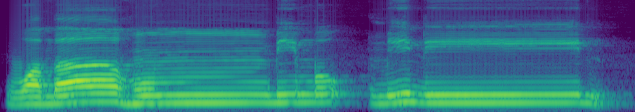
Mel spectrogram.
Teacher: میم ساکن کے بعد اگر حرف با آ جائے تو غنہ کے ساتھ اخفاء کیا جائے گا، یعنی غنہ بھی کریں گے اور اس میم ساکن کو چھپا کے بھی پڑھیں گے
